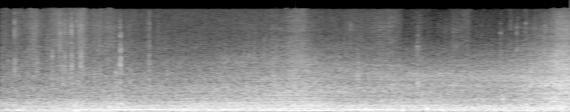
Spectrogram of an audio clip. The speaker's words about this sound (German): Langsam fährt das Auto an das schwere, gelbe, metallene Tor heran.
